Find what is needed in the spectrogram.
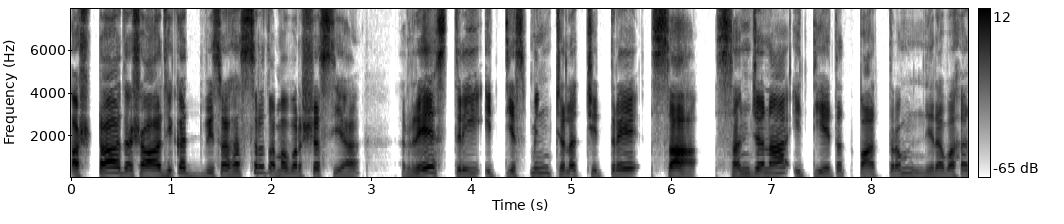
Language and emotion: Sanskrit, neutral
